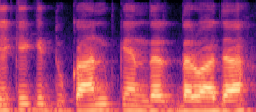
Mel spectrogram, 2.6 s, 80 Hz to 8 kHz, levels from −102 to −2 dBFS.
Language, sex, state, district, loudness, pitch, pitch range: Bhojpuri, male, Uttar Pradesh, Deoria, -15 LUFS, 135 Hz, 130-145 Hz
